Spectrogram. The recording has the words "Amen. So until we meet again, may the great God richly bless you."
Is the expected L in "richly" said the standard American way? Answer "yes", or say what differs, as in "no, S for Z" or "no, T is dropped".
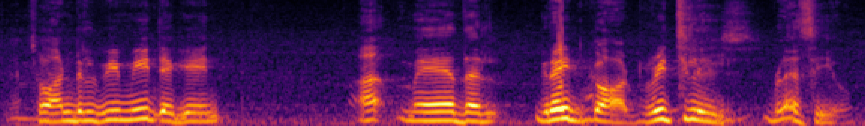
yes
